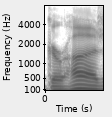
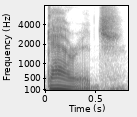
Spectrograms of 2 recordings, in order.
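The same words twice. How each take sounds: First: It is said in an American accent. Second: It is said in a British accent. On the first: The speaker calls it wrong. "I just say garage" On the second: The speaker calls it right. "my sister-in-law's mom is from London ... She would say stuff like"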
